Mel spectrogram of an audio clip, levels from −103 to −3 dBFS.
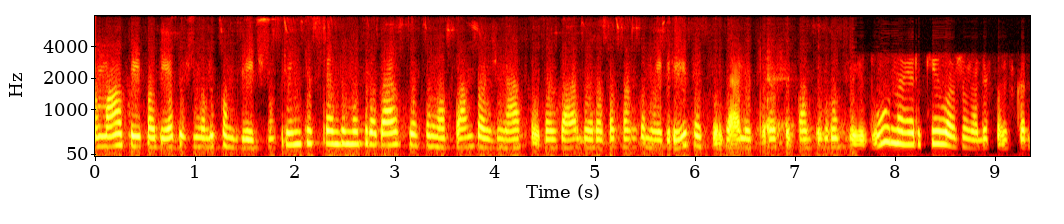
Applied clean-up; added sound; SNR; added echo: neural separator model SepFormer DNS4.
